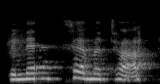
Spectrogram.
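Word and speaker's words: ונחמתא: Try that last word again. V'nehemata. It's a chet. You got to do the ch. I'm sorry. V'nehemata.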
